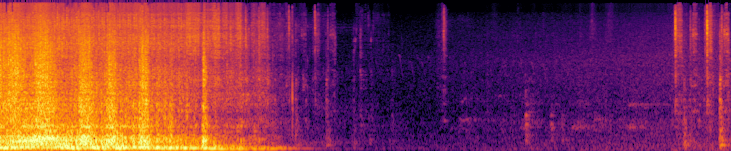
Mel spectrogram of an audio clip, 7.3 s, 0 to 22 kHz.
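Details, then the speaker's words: 1981 Ford Mustang 5.0, off the road since 1996, with a new fuel injection hose fitted: even, rhythmic starter cranking for about 2.5 seconds with no catch, then silence; no start because the fuel tank petcock was left closed, starving it of fuel. "This fuel tank has a petcock on the bottom. I forgot to turn it on. Well, there we'll get some fuel flow."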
